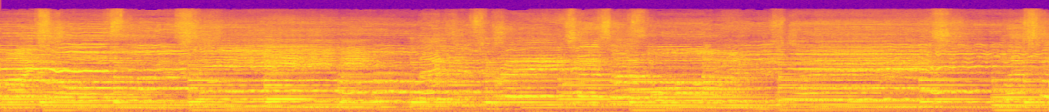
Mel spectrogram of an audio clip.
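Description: Mixed choir of men's and women's voices singing a hymn in harmony, holding long notes and moving from chord to chord.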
